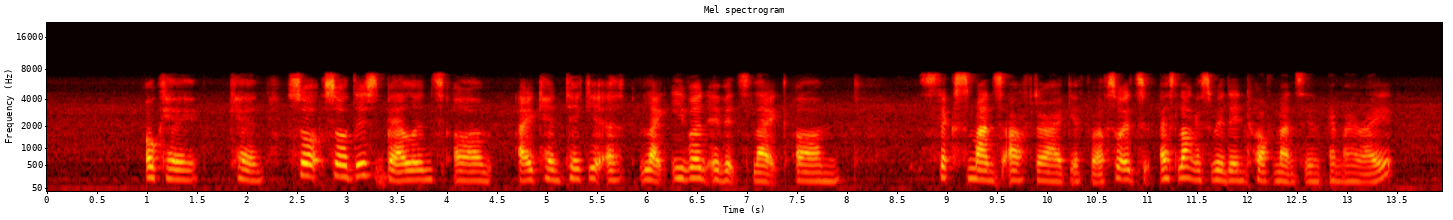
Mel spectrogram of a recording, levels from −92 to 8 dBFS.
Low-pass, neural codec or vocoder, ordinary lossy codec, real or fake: 7.2 kHz; none; none; real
